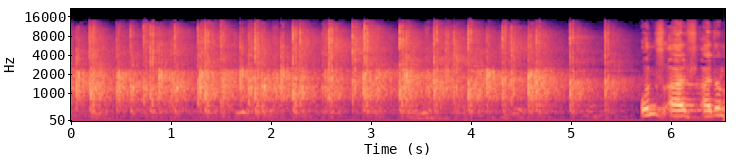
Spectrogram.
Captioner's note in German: Beifall AfD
